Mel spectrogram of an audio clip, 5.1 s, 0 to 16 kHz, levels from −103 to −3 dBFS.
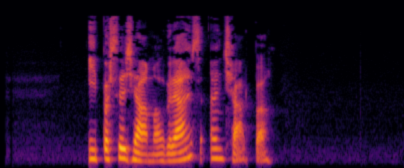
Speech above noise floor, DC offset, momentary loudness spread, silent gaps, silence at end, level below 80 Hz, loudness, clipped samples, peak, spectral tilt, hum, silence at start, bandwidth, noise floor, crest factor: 53 dB; under 0.1%; 12 LU; none; 1.65 s; -82 dBFS; -27 LUFS; under 0.1%; -8 dBFS; -4 dB/octave; none; 1.1 s; 11.5 kHz; -80 dBFS; 22 dB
